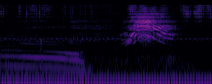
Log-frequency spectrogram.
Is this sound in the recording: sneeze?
no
